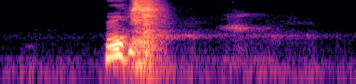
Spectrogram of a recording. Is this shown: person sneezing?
yes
